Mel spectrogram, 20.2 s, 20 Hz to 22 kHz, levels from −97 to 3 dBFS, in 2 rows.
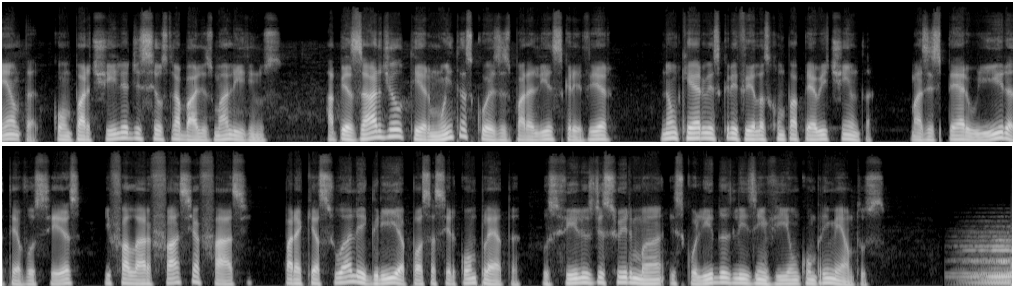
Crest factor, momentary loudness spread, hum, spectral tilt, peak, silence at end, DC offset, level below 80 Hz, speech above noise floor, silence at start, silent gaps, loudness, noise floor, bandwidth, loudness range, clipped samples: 16 dB; 10 LU; none; -6.5 dB/octave; -4 dBFS; 0 s; under 0.1%; -44 dBFS; 55 dB; 0 s; none; -21 LUFS; -76 dBFS; 16.5 kHz; 2 LU; under 0.1%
